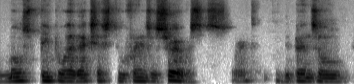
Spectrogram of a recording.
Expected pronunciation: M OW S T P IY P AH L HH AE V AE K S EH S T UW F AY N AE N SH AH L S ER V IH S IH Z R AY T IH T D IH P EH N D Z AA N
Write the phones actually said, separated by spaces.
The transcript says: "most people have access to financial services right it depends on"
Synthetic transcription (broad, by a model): M OW S T P IY P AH L HH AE V AE K S EH S T UW F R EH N S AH S ER V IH S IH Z R AY T IH T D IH P EH N D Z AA N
